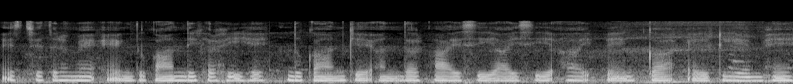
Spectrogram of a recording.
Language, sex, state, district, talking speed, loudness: Hindi, female, Maharashtra, Dhule, 120 wpm, -15 LUFS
